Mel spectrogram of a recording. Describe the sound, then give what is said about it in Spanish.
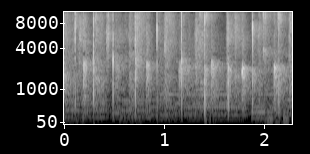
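A small audience claps for a prize winner at a live prize-giving, a thin run of many distinct, sharp individual claps at a quick, fairly even pace, quiet rather than a full ovation. “¡Un aplauso! ¡Vamos!”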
